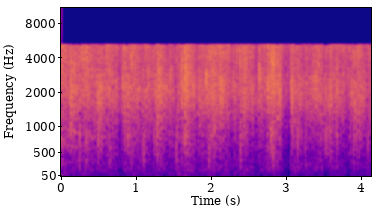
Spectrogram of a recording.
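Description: An audience claps loudly and steadily during a sermon, giving a clap offering to the Lord, a dense wash of many hands applauding together for several seconds without pause.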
